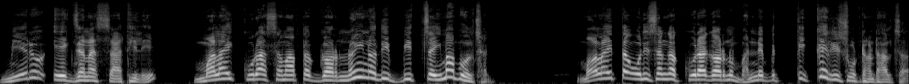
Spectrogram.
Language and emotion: Nepali, angry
